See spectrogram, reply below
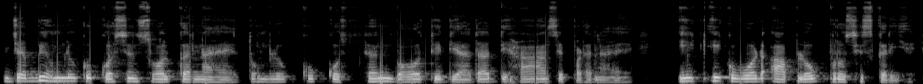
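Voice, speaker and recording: Mellow-voiced male science teacher. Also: medium pitch, fairly even intonation. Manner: explains slowly, with rhetorical questions, mixing in English terms. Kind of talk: casual classroom-style explanation.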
